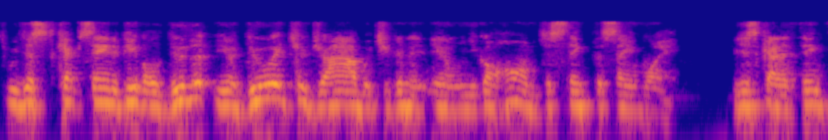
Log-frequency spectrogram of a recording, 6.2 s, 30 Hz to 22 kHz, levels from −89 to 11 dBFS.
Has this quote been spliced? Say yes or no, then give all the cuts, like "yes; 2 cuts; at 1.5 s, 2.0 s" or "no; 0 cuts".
no; 0 cuts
